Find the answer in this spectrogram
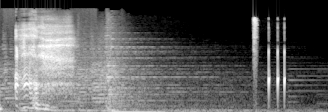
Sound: growling in frustration

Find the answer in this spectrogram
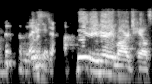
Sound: laughs

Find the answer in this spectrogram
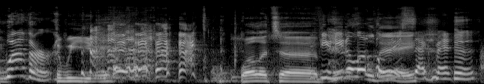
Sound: laughter

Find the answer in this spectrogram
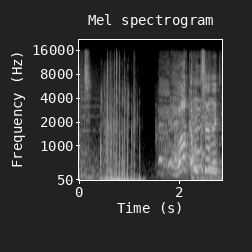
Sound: pages flipping; laughs

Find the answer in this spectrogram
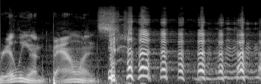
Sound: laughs

